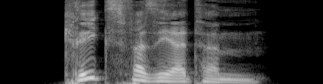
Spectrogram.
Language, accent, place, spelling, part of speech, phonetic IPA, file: German, Germany, Berlin, kriegsversehrtem, adjective, [ˈkʁiːksfɛɐ̯ˌzeːɐ̯təm], De-kriegsversehrtem.ogg
- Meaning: strong dative masculine/neuter singular of kriegsversehrt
